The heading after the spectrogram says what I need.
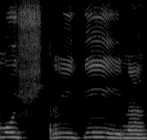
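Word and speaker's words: المشركين: Perhatikan huruf 'sh', hati-hati, antara 's' dan 'sh', pengucapannya berbeda. Anil anil musyrikina. Nah, seperti itu. Bunyi "sh", Anda bisa mendengarnya dengan jelas.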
